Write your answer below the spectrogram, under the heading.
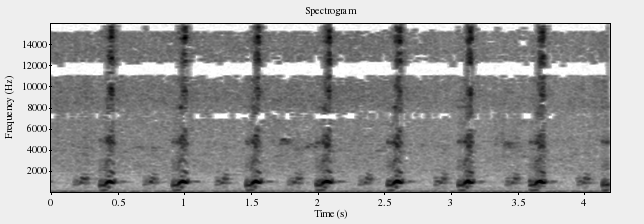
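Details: A young farm-raised decoy White-breasted waterhen calls in a fierce contest against a wild bird. Clear, strongly regular double croaks repeat about every half second on a quiet background.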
